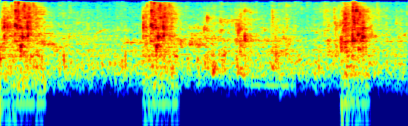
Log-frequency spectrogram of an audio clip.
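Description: Gentle water lapping and trickling at a pond, with three soft splashy laps spaced irregularly over a steady watery murmur, no voices, as a small flying creature sits on a water lily leaf and drinks the cool water.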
